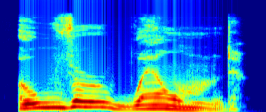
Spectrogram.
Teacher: Notice the silent H. It's pronounced overwhelmed, not overwhelmed.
